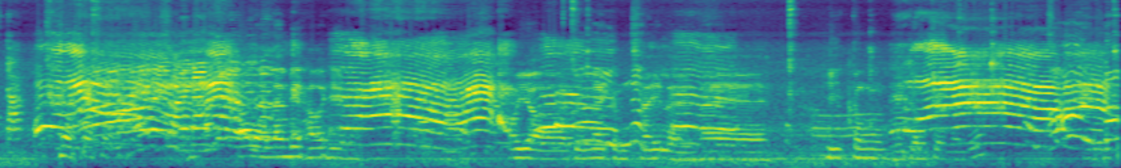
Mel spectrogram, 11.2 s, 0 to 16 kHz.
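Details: Crying 2-month-old baby while being dressed: loud, sustained wailing cry with rising and falling pitch in a small room; infant cry.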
